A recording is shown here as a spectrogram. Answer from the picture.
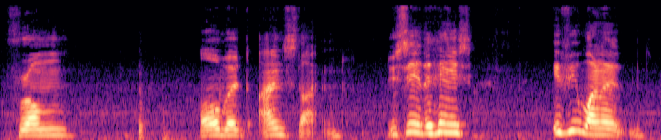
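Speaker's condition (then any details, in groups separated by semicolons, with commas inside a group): Cerebral palsy; breathing weakness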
